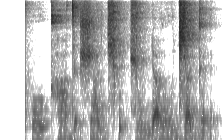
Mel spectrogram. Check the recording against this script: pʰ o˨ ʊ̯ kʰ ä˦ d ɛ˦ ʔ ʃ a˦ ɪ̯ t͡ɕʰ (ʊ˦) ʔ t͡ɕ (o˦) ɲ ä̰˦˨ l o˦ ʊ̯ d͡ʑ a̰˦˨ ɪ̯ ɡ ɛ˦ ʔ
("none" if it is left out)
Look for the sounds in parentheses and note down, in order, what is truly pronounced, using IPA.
ʊ˦, o˦

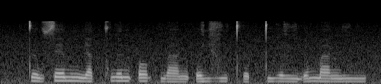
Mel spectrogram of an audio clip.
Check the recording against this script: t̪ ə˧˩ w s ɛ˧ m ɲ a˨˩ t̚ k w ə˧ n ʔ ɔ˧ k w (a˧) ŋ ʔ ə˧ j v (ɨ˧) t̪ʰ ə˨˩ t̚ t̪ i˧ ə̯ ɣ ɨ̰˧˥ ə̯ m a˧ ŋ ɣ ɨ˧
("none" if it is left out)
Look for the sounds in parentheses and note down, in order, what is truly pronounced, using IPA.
a˨˩, ɨ˧

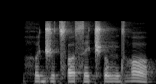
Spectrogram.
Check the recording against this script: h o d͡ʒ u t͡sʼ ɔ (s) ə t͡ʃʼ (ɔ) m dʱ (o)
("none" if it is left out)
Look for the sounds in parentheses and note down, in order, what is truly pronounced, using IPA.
s, o, ɔ

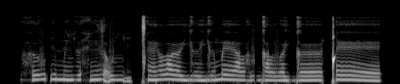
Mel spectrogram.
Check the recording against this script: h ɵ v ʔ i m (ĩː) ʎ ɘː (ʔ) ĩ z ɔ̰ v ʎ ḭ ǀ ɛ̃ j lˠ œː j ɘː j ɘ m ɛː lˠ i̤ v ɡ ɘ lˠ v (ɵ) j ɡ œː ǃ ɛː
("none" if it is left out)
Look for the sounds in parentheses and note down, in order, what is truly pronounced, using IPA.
ĩ, h, œ

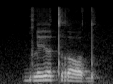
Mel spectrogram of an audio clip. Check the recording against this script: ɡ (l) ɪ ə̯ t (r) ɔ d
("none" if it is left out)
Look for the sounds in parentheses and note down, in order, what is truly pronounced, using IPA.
l, r

